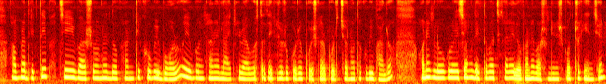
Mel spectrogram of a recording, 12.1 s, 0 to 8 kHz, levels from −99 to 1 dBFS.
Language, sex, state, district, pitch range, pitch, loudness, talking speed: Bengali, female, West Bengal, Purulia, 200-230 Hz, 215 Hz, -15 LUFS, 165 wpm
